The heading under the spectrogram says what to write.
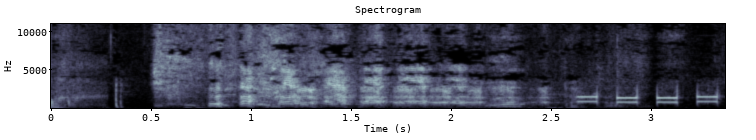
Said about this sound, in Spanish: Ahora ella está llamando a la poli. Ah, Tú le pones los tonos, ¿no? Porque no ha colgado bien.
